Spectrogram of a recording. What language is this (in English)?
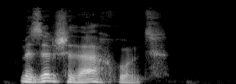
Kabyle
